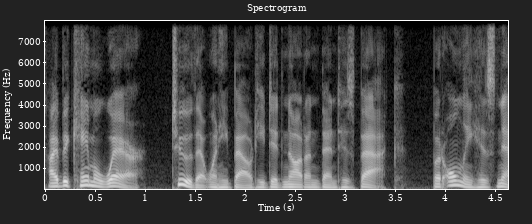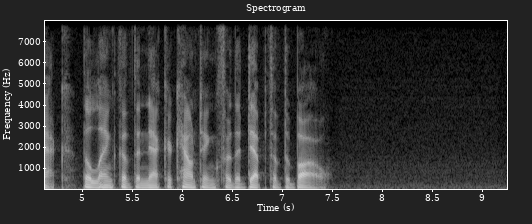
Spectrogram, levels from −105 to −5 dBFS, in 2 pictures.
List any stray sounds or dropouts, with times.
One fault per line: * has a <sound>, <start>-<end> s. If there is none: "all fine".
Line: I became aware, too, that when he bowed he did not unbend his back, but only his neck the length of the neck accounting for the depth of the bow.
all fine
